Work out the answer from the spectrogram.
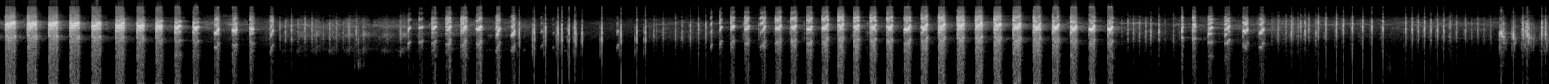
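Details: High, rapid chirping of swiftlets in a lure track meant to attract the birds: long, even series of sharp ticking notes, fast and regular, in loud and softer phrases with short gaps between.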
